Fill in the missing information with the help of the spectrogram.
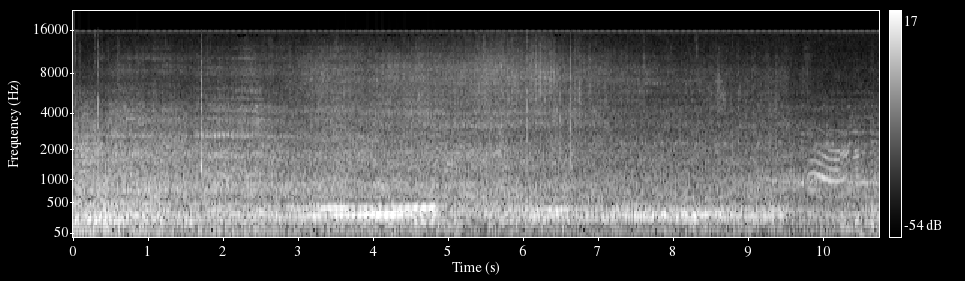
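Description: Jet engines of a twin-engine airliner climbing away after takeoff: a steady rumble with a low drone, loudest about four seconds in and easing off after.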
